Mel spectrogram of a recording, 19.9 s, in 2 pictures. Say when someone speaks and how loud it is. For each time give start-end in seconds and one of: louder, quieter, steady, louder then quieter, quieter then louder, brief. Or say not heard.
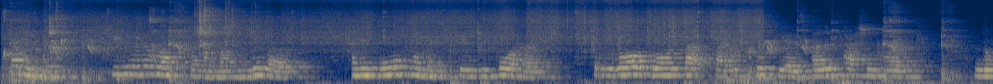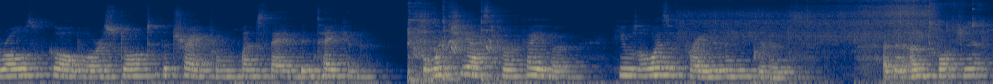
0.0-19.8 steady.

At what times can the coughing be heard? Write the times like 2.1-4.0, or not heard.
0.1-2.0, 7.2-9.6, 14.0-14.9.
